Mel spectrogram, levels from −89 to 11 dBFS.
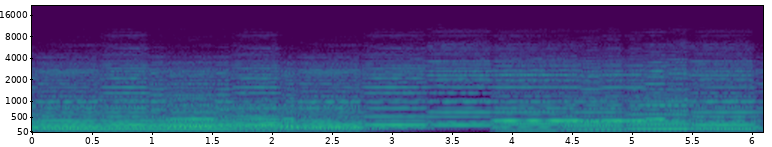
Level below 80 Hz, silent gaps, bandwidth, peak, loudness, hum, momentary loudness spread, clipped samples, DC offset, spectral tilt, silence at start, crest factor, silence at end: -58 dBFS; none; 10.5 kHz; -20 dBFS; -33 LUFS; none; 4 LU; under 0.1%; under 0.1%; -7.5 dB/octave; 0 s; 12 dB; 0 s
